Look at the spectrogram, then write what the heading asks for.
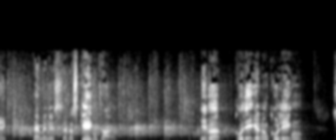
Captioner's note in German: Beifall SPD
